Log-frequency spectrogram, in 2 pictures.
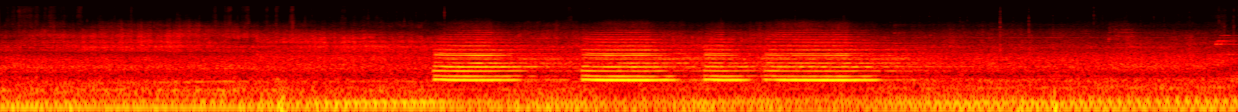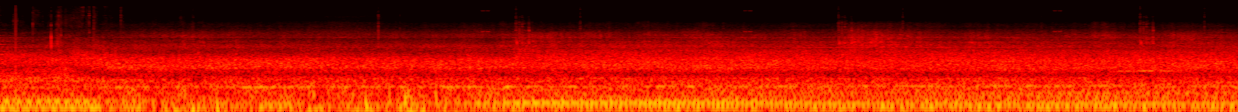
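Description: Diesel freight locomotive's air horn sounding four blasts, long, long, short, long, the grade-crossing signal, over the steady low rumble of the passing freight train.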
